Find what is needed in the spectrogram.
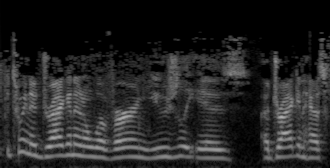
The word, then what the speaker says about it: wyvern: Google pronunciation says it's wyvern.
